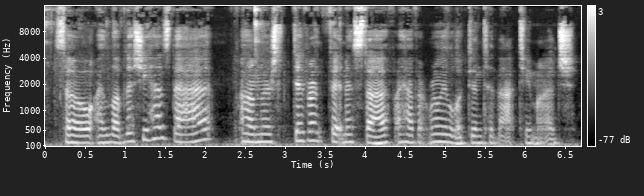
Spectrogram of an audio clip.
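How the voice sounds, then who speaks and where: At a moderate pace, a woman talks amid audible room echo. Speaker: planning video creator. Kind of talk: casual tutorial walkthrough.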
